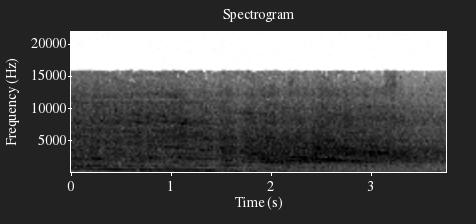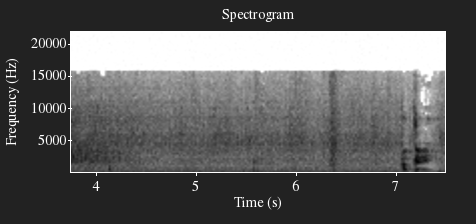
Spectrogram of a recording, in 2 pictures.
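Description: A power planer's motor hums and then winds down with a falling whine.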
